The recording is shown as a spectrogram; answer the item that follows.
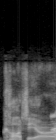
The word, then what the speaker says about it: Cotillard: Cotillard.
